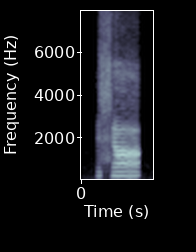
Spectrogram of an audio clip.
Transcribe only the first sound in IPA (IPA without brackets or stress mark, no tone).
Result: ɕ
